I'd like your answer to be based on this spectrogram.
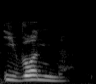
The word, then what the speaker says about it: Yvonne: That's how the French would pronounce it. Oui, Yvonne. All right, well, it's better than the Americans. Yvonne. It's like, no, my Yvonne. Name is not supposed to rhyme with yogurt.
